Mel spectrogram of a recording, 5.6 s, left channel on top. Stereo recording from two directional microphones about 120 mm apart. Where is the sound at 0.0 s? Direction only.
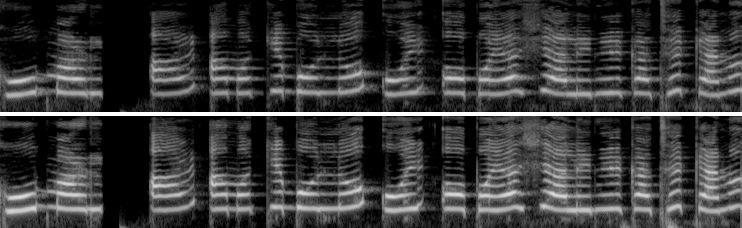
50° right (ahead or behind).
